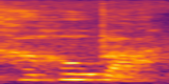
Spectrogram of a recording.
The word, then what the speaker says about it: jojoba: jojoba oil it says jojoba but it's actually pronounced jojoba and it what is unique about this is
